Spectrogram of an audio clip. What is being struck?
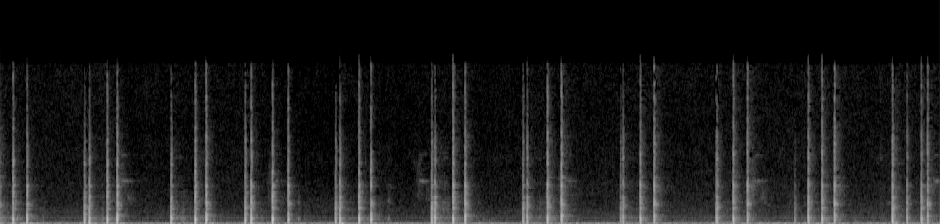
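Thin metal mint tin.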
